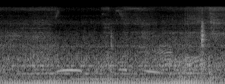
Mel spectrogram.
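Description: JCB backhoe loader's diesel engine running steadily at idle, with a fast even low pulse.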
